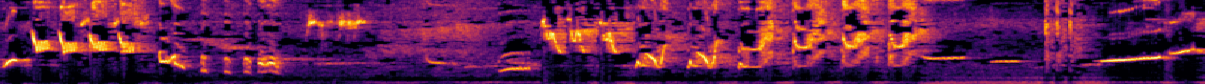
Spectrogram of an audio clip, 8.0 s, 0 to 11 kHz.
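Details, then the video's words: Lure song of tledekan gunung to make other birds sing, with quick chirp series and rapid clusters of slurred whistles over a steady low background hum. "Masteran dan pancingan tledekan gunung nembak ngerol rapet negen,tledekan males bunyi 100% nyaut"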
